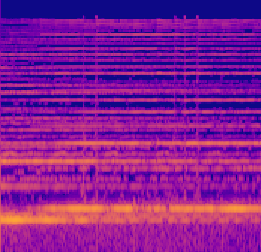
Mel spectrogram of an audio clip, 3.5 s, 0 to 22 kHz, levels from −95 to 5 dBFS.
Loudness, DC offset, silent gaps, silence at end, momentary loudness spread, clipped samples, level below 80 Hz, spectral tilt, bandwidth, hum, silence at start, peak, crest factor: -24 LUFS; under 0.1%; none; 0 s; 6 LU; under 0.1%; -64 dBFS; 0 dB/octave; 17 kHz; none; 0 s; -12 dBFS; 12 dB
